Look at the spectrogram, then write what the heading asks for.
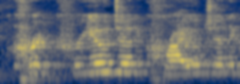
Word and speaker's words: cryogenic: Walt Disney's head is in cryogenic storage.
